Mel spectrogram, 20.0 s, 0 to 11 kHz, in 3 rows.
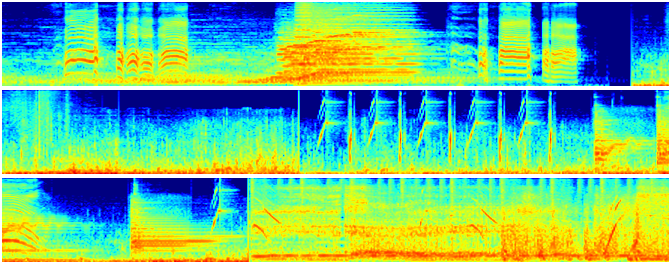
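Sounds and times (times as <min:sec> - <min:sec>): music score: 0:02.0 - 0:04.5
cartoon rising swoops: 0:02.8 - 0:04.2.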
